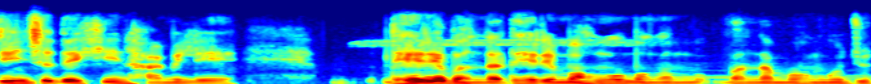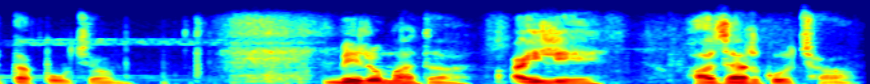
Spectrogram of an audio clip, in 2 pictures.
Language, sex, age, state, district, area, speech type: Nepali, male, 18-30, West Bengal, Darjeeling, urban, spontaneous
